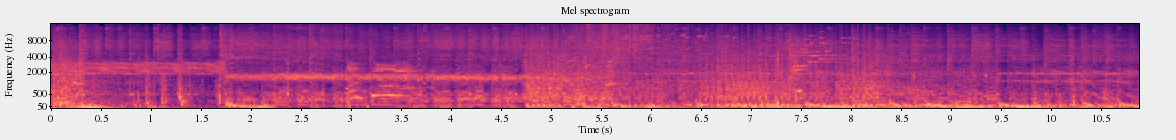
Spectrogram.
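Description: Music with a gun battle under it: a sudden burst of gunshots right at the start, then repeated shots mixed with glass shattering.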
